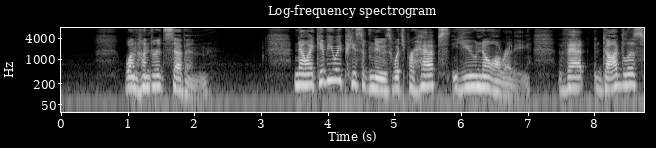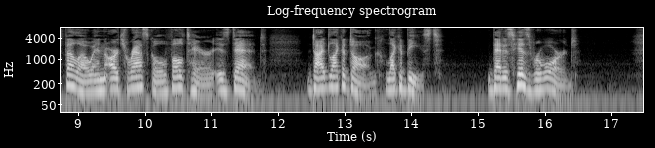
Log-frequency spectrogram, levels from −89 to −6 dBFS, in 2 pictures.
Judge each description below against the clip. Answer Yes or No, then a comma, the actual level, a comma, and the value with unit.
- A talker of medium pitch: Yes, medium, 145 Hz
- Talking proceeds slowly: Yes, slow, 115 wpm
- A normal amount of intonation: No, wide, 6.0 semitones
